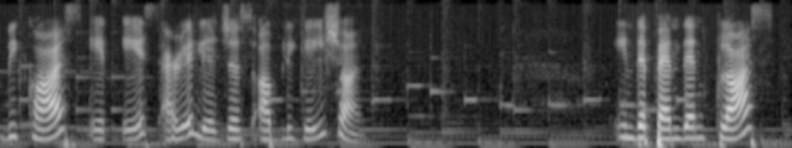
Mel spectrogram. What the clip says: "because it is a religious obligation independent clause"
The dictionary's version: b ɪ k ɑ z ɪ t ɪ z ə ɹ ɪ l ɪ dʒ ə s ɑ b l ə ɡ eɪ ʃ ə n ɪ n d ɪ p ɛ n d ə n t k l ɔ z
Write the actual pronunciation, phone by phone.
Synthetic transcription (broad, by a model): b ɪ k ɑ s ɪ t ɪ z ə ɹ ɪ l ɪ dʒ ə s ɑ b l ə ɡ eɪ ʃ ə n ɪ n d ɪ p ɛ n d ə n t k l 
